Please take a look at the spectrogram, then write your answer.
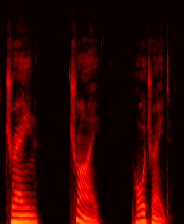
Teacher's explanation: In the cluster, tr, the t can transform into ch. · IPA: /tʃ/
